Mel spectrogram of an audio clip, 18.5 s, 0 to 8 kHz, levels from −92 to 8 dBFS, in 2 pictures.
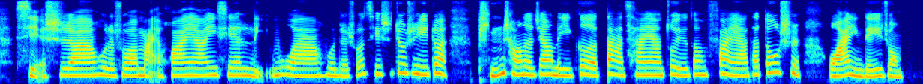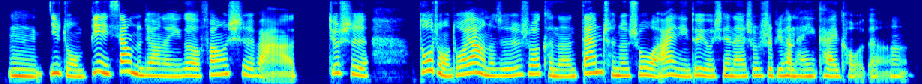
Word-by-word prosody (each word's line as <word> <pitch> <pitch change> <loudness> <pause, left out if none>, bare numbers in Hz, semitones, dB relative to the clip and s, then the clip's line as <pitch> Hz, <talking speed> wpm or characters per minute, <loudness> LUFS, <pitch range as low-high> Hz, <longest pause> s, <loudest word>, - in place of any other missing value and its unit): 写 195 -4 -2
诗 215 +3 -2
啊， 210 0 +4
或 225 0 -3
者 200 - -2
说 205 +1 0
买 200 -2 -1
花 210 +3 0
呀， 215 0 0
一 225 - -2
些 225 0 -3
礼 205 -6 -3
物 225 +2 -3
啊， 200 -1 +1
或 210 0 -4
者 190 -2 -4
说 225 +5 -6
其 255 -2 -6
实 270 +3 -7
就 290 0 -2
是 275 -1 -1
一 235 -1 +1
段 260 -3 +3 0.3
平 215 +6 +1
常 240 -4 +2
的 230 -1 +1
这 245 +2 -2
样 240 -1 +3
的 215 - 0
一 200 0 -1
个 220 -1 +1
大 225 +1 0
餐 225 0 -2
呀， 220 0 +2
做 235 +1 -3
一 210 -1 -1
顿 230 +1 -2
饭 250 0 +1
呀， 205 0 0
它 235 +1 -2
都 295 +5 0
是 275 -6 -2 0.3
“我 195 -1 +4
爱 225 +4 +5
你” 195 -4 +1
的 180 - -1
一 200 +2 +1
种， 185 -3 -2 0.3
嗯， 200 0 +2
一 285 +1 +4
种 190 -7 -2
变 305 - +4
相 335 +4 +3
的 245 - +4
这 215 - -2
样 205 -1 0
的 190 -1 -3
一 185 - -3
个 205 -1 -1
方 235 +4 +1
式 245 -6 -3
吧， - - -1 0.4
就 285 - -2
是 230 -6 -1 0.5
多 355 +3 +4
种 215 -10 +4
多 235 +5 +1
样 295 -2 +6
的。 205 - 0
只 200 0 -2
是 225 +3 -2
说 260 +1 0
可 215 - -4
能 185 0 -1
单 285 +7 +5
纯 225 -7 -1
地 205 0 +1
说 225 +2 -1
"我 - - +3
爱 230 +5 +2
你"， 195 -3 -2
对 215 +2 -1
有 190 -2 0
些 200 +1 -3
人 - - +1
来 190 0 -1
说 210 +1 -3
是 210 0 -1
比 205 - -2
较 205 - +5
难 190 0 0
以 195 - -1
开 190 -2 -1
口 190 -1 -8
的， - - -11
嗯。 190 0 -8
215 Hz, 310 characters per minute, -23 LUFS, 200-245 Hz, 0.5 s, 样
